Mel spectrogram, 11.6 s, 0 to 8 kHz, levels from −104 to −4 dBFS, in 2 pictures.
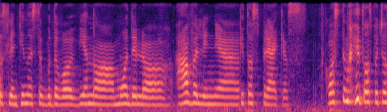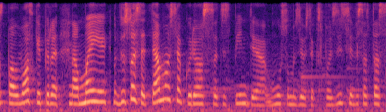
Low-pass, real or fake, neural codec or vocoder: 7.2 kHz; real; none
